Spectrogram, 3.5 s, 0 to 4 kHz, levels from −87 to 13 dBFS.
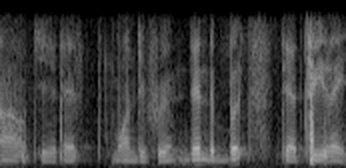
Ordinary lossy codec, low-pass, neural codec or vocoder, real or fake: none; 3.6 kHz; none; real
